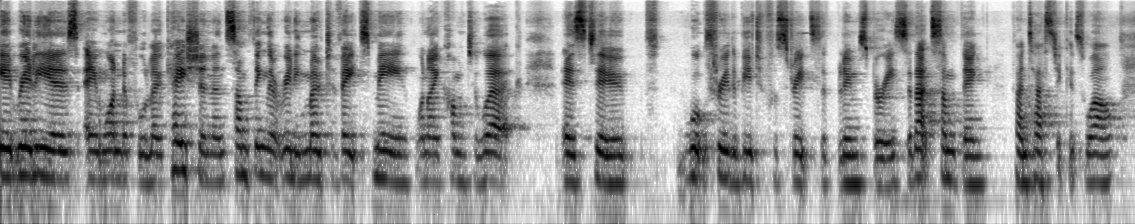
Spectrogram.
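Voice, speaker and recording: A woman speaks in a flat monotone with a London accent. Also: medium pitch for a woman, moderate pace. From South London, England. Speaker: college executive. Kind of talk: promotional presentation.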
